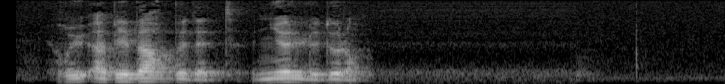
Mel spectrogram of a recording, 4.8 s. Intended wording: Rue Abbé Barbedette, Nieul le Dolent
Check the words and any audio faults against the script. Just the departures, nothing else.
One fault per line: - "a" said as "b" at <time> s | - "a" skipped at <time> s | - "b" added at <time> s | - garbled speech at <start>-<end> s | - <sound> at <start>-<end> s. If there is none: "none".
none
